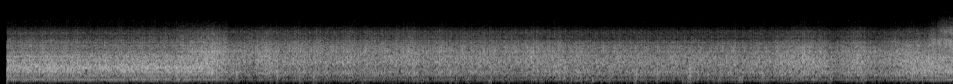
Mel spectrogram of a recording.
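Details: 1st-gen Cummins diesel idling roughly with lumpy, irregular clatter after the injection pump was re-sealed; cause unknown.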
